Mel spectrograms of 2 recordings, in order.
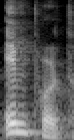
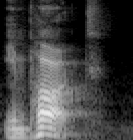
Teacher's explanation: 액센트가 명사일 때는 앞에 음절에 액센트가 있고 import 동사일 때는 두 번째 음절에 액센트가 있죠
